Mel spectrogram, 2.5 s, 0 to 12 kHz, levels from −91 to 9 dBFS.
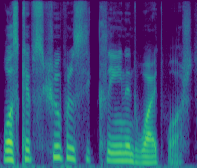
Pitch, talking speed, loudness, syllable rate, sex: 160 Hz, 170 wpm, -20 LUFS, 5.4 syllables/s, male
